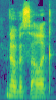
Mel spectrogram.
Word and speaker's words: Novoselic: Novoselic.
